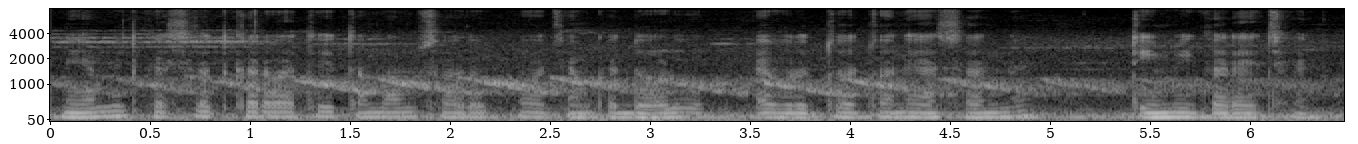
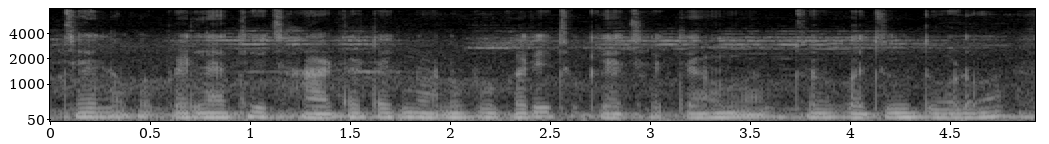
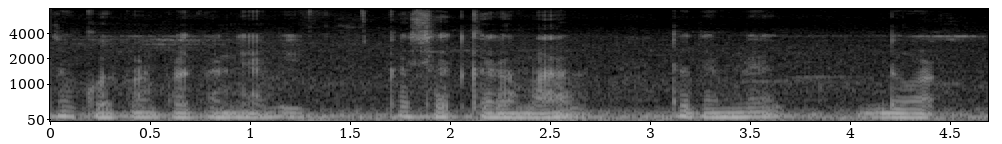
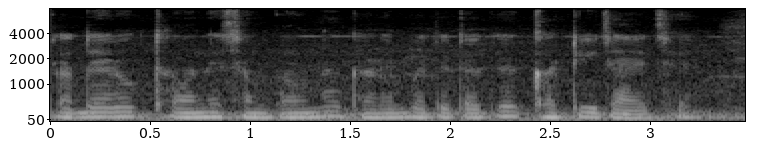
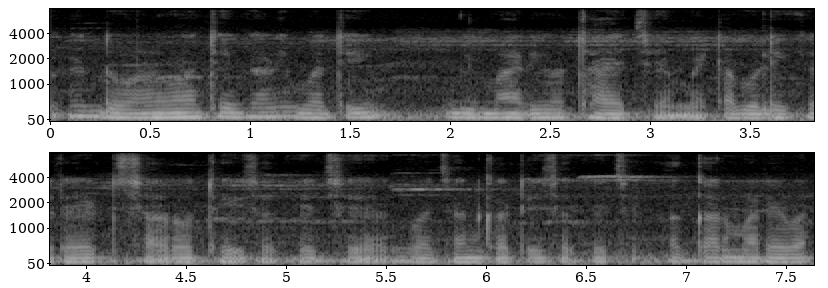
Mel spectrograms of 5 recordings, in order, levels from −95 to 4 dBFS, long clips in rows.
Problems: constant background noise, low volume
